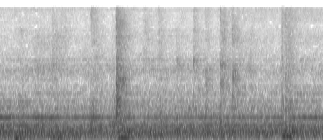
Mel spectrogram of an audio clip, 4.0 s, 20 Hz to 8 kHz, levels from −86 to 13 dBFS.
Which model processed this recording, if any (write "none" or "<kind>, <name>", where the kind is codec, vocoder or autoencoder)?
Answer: none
